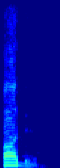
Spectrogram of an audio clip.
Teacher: Kalau tidak cepat, biasa akan terdengar seperti ada harokat vokalnya, ada tambahan e-nya begitu. Sebenarnya kalau lambat, bukan karena kita nambahin tapi karena bias dari pantulan kol-kolahnya. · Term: bias dari kolkolahnya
